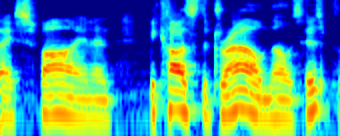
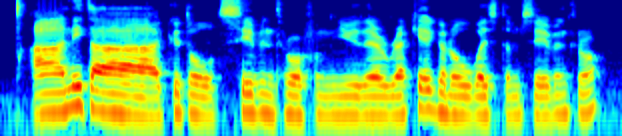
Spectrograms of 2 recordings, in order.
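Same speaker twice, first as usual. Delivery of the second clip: usual speaking voice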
